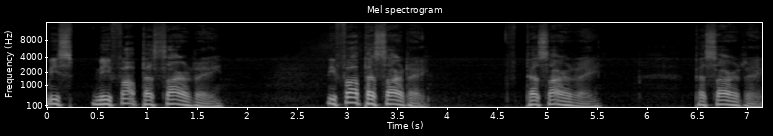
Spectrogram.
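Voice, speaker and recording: Very slow, somewhat breathy delivery with very wide pitch swings and long, frequent pauses over a very clean, silent background. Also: man, medium pitch for a man. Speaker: language learner vlogger. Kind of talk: language practice repetition. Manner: slow, in fits and starts; halting, repetitive.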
